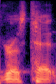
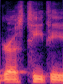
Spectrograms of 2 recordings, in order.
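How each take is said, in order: First: The second word is said as one syllable. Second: The second word is said as two letter names. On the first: The speaker calls it right. "He said, it's gross tet" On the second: The speaker calls it wrong. "And I said, gross T T, and he started laughing"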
